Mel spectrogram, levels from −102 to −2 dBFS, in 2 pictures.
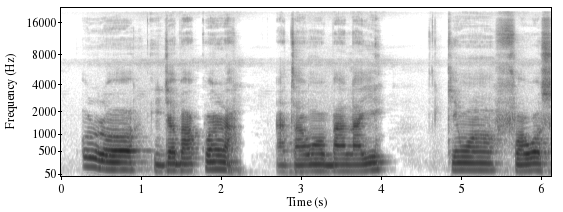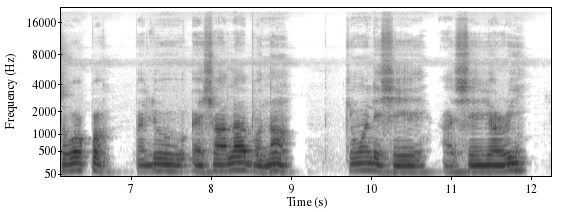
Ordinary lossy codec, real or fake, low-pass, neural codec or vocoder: none; real; none; none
